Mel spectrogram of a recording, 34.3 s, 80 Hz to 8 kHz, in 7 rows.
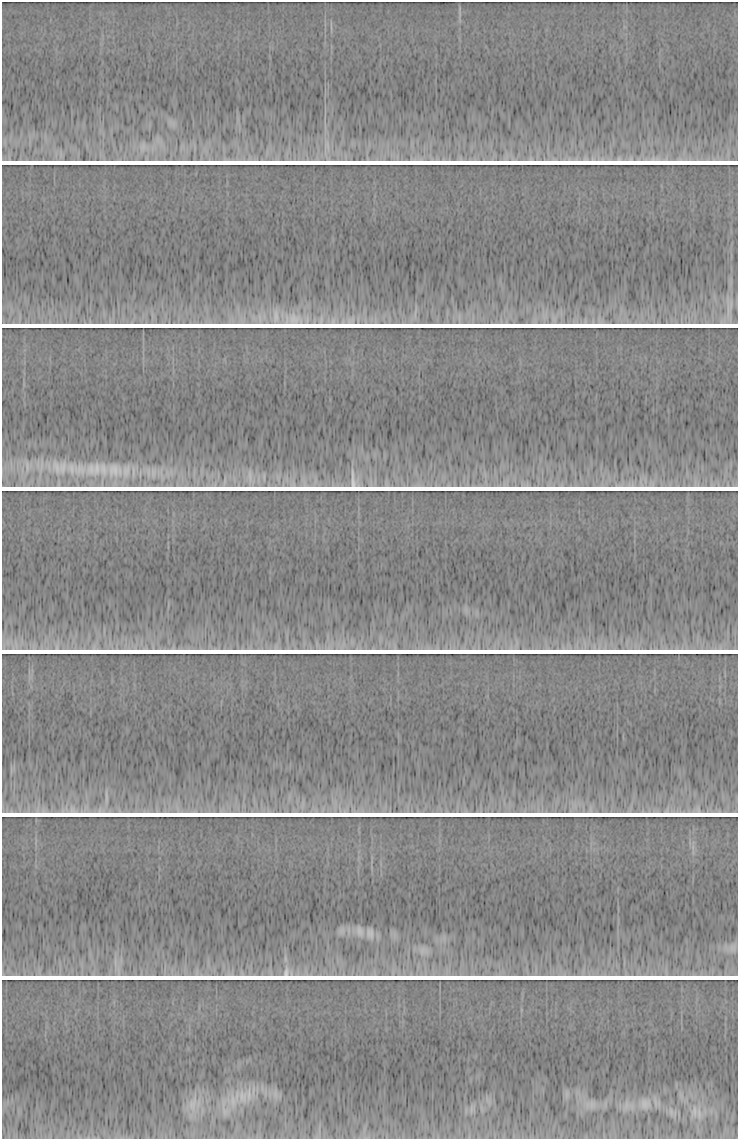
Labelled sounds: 26.8	27.1	humpback whale, 0.78 to 1.0 kHz
30.9	31.3	humpback whale, 0.78 to 1.1 kHz
33.2	33.4	humpback whale, 0.78 to 1.0 kHz

